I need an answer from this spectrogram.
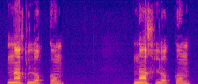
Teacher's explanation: we will also skip the first kaf and pronounce only the second kaf. This means that the lam with the zamma will be joined over with the second kaf.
